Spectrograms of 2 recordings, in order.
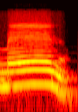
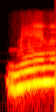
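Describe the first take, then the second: First: The vowel is an open 'ae' sound. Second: The vowel is a plain 'e' sound. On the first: The speaker calls it right. "ए की आवाज आ रही है ना" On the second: The speaker calls it wrong. "मेन नहीं"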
